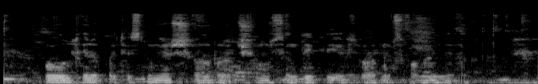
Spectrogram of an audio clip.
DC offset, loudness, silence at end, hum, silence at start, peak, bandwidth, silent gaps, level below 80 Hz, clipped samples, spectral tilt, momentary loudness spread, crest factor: under 0.1%; -28 LUFS; 0 s; none; 0.05 s; -10 dBFS; 11.5 kHz; none; -42 dBFS; under 0.1%; -5 dB/octave; 13 LU; 20 dB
